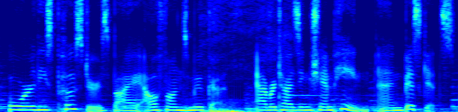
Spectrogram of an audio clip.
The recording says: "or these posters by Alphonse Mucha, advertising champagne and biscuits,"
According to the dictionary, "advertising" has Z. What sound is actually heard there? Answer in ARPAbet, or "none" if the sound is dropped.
Z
